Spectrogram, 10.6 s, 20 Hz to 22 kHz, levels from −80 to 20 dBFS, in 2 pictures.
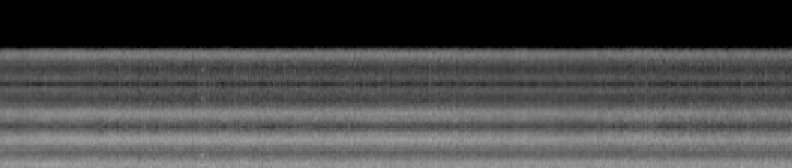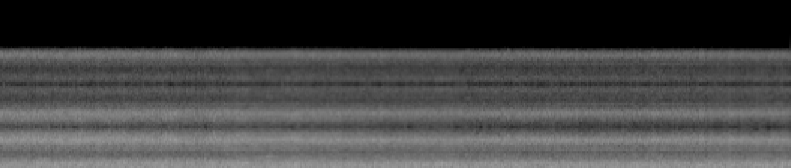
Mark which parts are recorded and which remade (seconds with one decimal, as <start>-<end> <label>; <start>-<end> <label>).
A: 0.0-0.6 remade; 0.6-3.2 recorded; 3.2-4.0 remade; 4.0-6.8 recorded; 6.8-8.4 remade; 8.4-10.0 recorded; 10.0-10.6 remade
